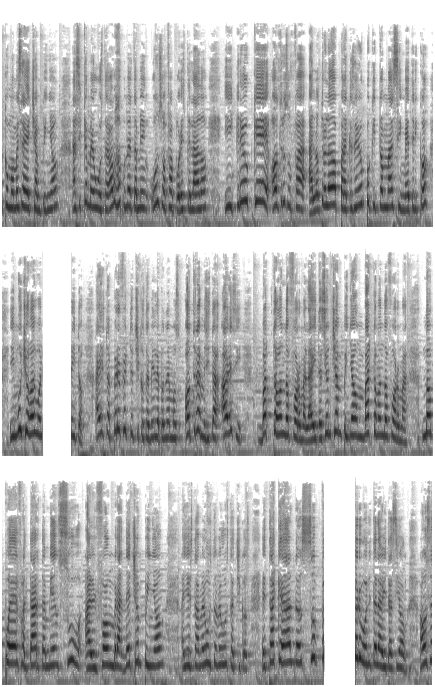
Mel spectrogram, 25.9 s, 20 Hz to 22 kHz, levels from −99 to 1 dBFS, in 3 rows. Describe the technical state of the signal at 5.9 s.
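At 5.9 s the signal is intact, with no dropout, distortion, glitch or other fault at that point.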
